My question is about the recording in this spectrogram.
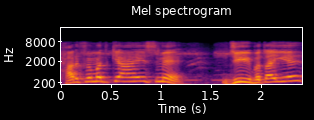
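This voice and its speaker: A man teaching Quran recitation in an online tajweed lesson, patiently repeating rules, quizzing his students and drawing out recited examples slowly. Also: very high-pitched, animated, soft background music. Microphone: video call. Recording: muffled lo-fi online class audio.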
